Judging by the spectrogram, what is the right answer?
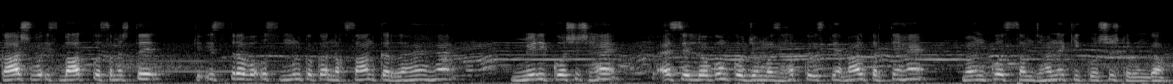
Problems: constant background noise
